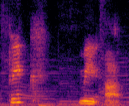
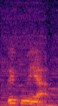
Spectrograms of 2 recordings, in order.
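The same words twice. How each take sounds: First: The k is released through the mouth. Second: The k is released through the nose. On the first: The speaker calls it wrong. "We don't say pick me up" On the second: The speaker calls it right. "we said pick me up"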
